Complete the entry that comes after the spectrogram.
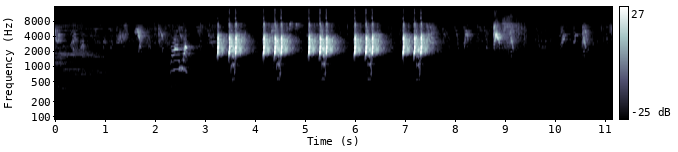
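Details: Common quail: scattered soft chirps, then a run of five loud, clipped triple-note phrases spaced about a second apart, fading back to faint scattered notes.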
